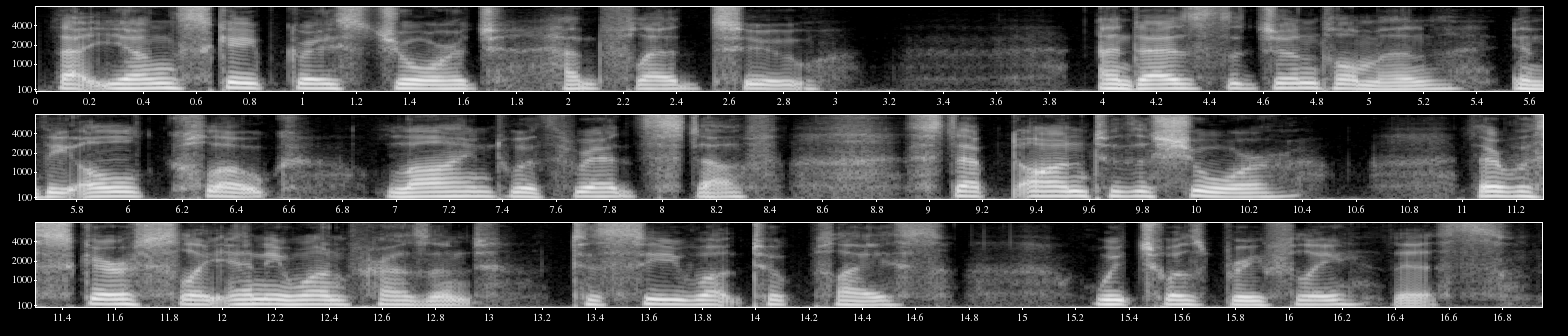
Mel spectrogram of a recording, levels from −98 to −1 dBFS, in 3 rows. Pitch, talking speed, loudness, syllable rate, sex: 150 Hz, 140 wpm, -17 LUFS, 4.1 syllables/s, female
